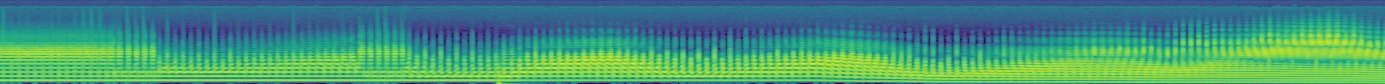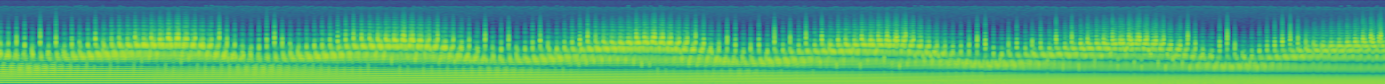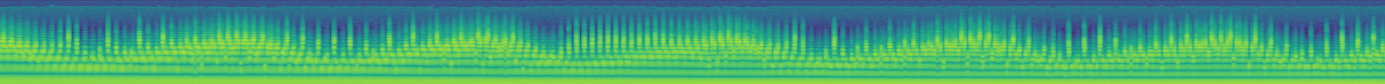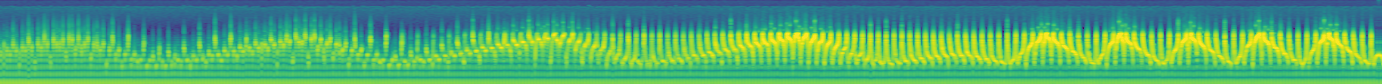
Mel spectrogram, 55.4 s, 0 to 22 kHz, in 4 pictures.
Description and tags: A sound I generated on an M3X analog synthesizer. It is one continuous note. While it was playing I tweaked various filter and modulation parameters (I have no idea about the details). In the middle it kind of sounds like a small-engine airplane flying overhead. (You can even hear the doppler effect!)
